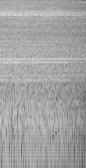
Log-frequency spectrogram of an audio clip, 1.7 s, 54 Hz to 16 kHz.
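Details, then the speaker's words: 1998 gaming PC rebuild, Pentium Pro with Voodoo 2 and SCSI drive: constant loud rushing whir with thin steady whistle from the Nidec Beta V front case fan, very noisy while moving little air. "this thing's pretty loud and i'm not quite sure how to feel about it that insult to injury the nidex fan at the front does not move in a whole heck of a lot of air considering how much noise it's making"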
